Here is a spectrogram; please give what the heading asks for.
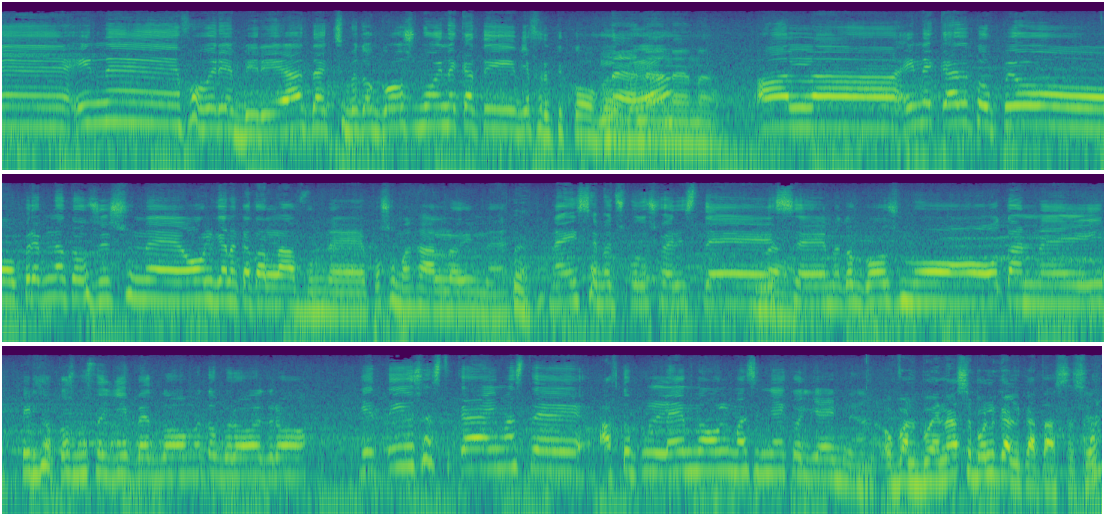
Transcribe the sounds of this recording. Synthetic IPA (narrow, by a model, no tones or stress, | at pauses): ine̞fo̞veɾie̞mbiɾiɐd̪ɐksime̞t̪o̞ɡo̞zmo̞ine̞kɐt̪iðjʝɐfo̞ɾet̪iko̞veveɐnn | ɐlɐine̞kɐt̪it̪o̞ːpio̞pɾe̞pinɐt̪o̞zisune̞o̞liʝɐnɐkɐt̪ɐlɐvune̞po̞so̞me̞ɣɐlo̞ine̞nɐise̞met̪uspoðosfe̞ɾist̪esme̞t̪o̞ɡo̞zmo̞ot̪ɐnipiɾçeo̞ko̞zmo̞st̪o̞ʝipe̞ðo̞me̞t̪o̞bɾo̞e̞ðɾo̞ | ʝɐt̪iusiɐst̪i̥kɐimɐst̪e̞ɐft̪o̞pule̞me̞o̞limɐzimɲɐiko̞ʝe̞niɐovɐlbuenɐsepo̞likɐlikɐt̪ɐst̪ɐsi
